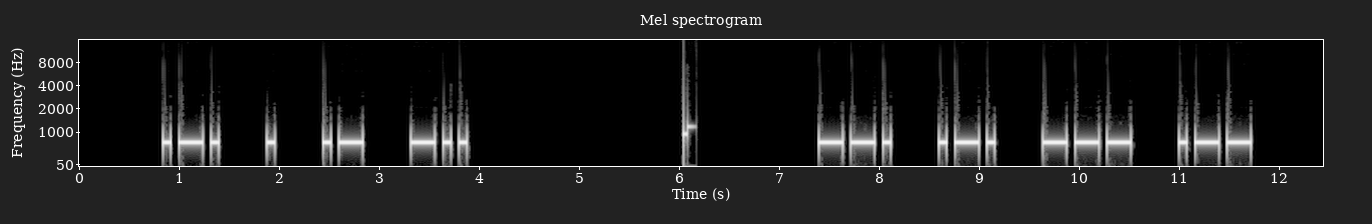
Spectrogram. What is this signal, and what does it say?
Morse code, heard as a keyed tone, about 15 wpm, spaced as for 11 wpm, 690 Hz. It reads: READ GROW
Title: 2x Character Spacing - Top 300 Words - 15wpm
